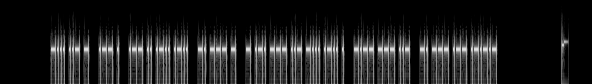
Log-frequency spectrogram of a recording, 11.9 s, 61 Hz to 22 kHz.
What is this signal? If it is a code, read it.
Morse code, heard as a keyed tone, about 40 wpm, 700 Hz. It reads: BUT WE WILL NOT TROUBLE YOU NOW.
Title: Sentences from Top 1200 Words 40wpm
